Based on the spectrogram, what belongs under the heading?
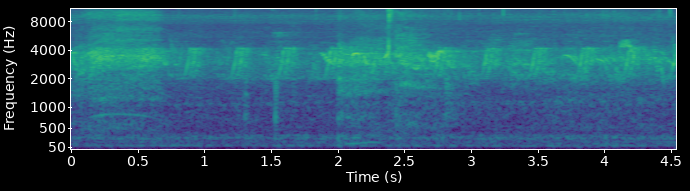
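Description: Small birds chirping: a steady run of short, high chirps, several a second, over faint outdoor background noise.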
